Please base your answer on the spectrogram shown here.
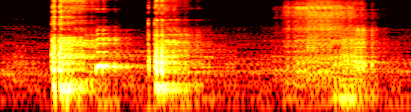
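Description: Two sharp explosive sneezes about a second apart, followed by a hissing breath or sniffle.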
